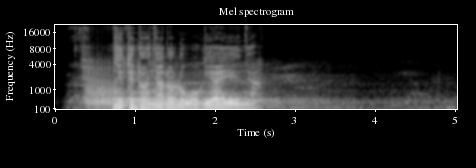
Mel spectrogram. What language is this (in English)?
Luo (Kenya and Tanzania)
